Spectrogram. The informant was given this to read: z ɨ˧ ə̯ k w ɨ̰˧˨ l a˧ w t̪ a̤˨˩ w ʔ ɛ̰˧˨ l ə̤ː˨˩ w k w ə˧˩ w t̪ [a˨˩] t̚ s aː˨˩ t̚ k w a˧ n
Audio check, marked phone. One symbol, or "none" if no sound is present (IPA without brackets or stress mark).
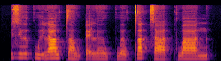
a˦˥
